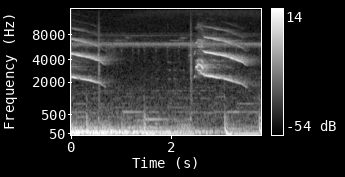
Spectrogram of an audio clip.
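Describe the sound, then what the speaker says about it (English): A big harpy eagle gives two high, thin whistled screams that slide downward, the second starting near the middle of the clip, clear above a low steady rumble. "Big harpy eagle."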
